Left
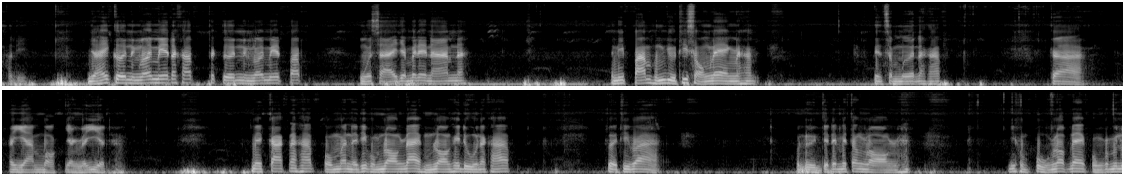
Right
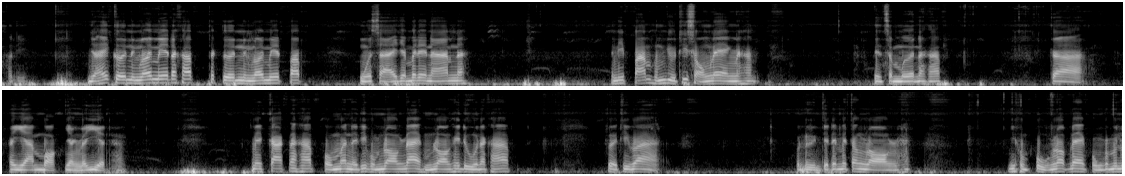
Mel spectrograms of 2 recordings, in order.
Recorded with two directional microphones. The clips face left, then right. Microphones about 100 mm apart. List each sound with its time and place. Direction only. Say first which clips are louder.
0.0 s speech: even; 10° right (ahead or behind)
6.1 s speech: left 1 dB; centre (ahead or behind)
8.7 s speech: right 5 dB; 20° right (ahead or behind)
10.2 s a sound: right 4 dB; 15° right (ahead or behind)
11.5 s speech: right 8 dB; 35° right (ahead or behind)
13.7 s speech: right 1 dB; 5° right (ahead or behind)
16.8 s a sound: left 1 dB; 10° right (ahead or behind)
19.1 s speech: right 1 dB; 15° right (ahead or behind)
